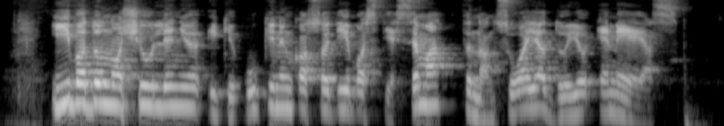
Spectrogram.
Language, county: Lithuanian, Kaunas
